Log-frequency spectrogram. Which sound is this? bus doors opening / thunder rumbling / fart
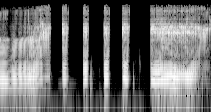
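fart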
